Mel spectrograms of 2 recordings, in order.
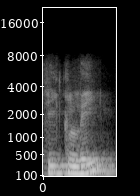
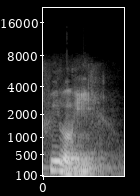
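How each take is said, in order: First: The middle has a hard G before the L. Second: The middle sounds like a soft L. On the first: The speaker calls it wrong. "the pronunciation is not figli" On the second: The speaker calls it right. "is fili"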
